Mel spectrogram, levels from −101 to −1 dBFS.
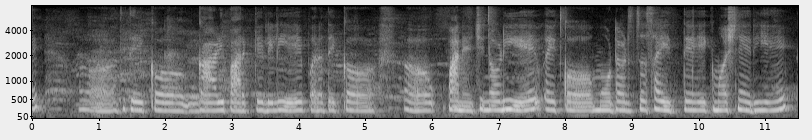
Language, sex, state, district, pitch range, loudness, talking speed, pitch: Marathi, female, Maharashtra, Dhule, 210-240 Hz, -27 LUFS, 120 wpm, 220 Hz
